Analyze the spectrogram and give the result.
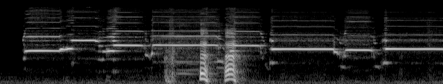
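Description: An Irish penny whistle plays a short melody, bright sustained notes that slide and step between pitches, with a quick ornamented flurry in the middle and brief breaths between phrases.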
